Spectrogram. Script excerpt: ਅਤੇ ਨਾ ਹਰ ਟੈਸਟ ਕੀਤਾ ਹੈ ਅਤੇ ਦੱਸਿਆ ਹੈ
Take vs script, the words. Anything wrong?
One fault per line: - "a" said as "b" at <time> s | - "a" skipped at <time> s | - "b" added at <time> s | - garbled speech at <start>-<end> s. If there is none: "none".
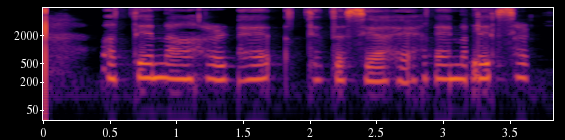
- "ਟੈਸਟ ਕੀਤਾ" skipped at 1.4 s
- garbled speech at 2.9-3.7 s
